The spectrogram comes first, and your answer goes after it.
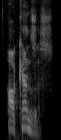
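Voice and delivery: "Arkansas" as ar-KAN-zus; mock mispronunciation. Shown as a demonstration. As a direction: read "Arkansas" like Kansas. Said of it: "How do you say Arkansas".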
